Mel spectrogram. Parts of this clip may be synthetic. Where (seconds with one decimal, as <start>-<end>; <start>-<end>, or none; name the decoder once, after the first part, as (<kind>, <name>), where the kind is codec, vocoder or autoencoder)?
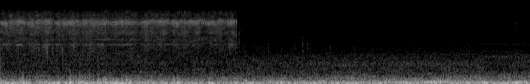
0.6-1.5 (codec, SNAC); 3.9-5.3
